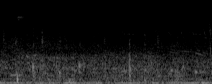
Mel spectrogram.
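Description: Racehorses walking, their hooves clopping softly and unevenly on a dirt track, over a low steady rumble.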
